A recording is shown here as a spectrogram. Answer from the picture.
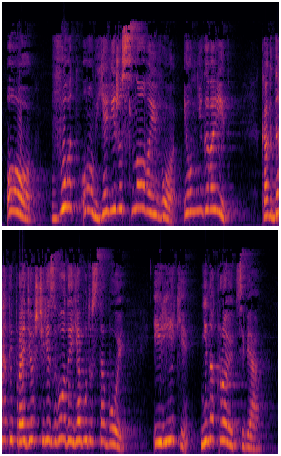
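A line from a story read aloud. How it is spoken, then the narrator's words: Loud jubilant exclamation. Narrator (Russian): Вдруг христианин громким ликующим голосом воскликнул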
